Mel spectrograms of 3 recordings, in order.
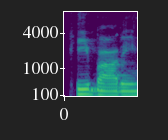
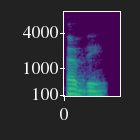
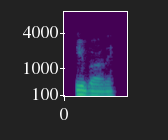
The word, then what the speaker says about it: Peabody: It's Peabody, Massachusetts. Peep. Not Peabody. Peabody.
